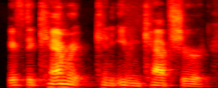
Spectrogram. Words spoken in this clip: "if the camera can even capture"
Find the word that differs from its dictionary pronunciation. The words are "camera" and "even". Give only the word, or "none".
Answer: none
